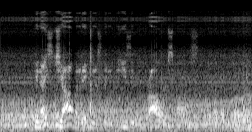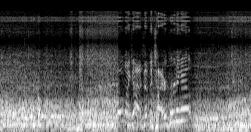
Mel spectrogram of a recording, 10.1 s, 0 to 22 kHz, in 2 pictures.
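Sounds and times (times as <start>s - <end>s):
drivetrain and road noise: 0.0s - 10.0s
electric motors running under load: 4.9s - 7.6s, 8.9s - 10.0s.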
